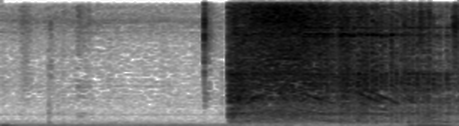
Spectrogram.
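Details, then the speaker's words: Kamolee cordless battery grinder switched on: loud, gritty, coarse high-pitched whir despite grease already applied to the gears. Rough gear noise before the smoothing fix. "หยาบมากทั้งที่เราให้เม็ดหรือจารบีที่เกียร์แล้วยังมีเสียงหยาบๆอยู่เลย"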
